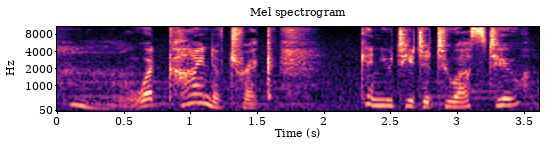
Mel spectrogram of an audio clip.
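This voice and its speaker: A poised young female knight in a video game. Her mid-range voice is proud and formal, composed yet lively in inflection, with music playing behind. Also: medium pitch, a little slow. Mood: curious. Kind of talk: video game cutscene acting. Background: background music.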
